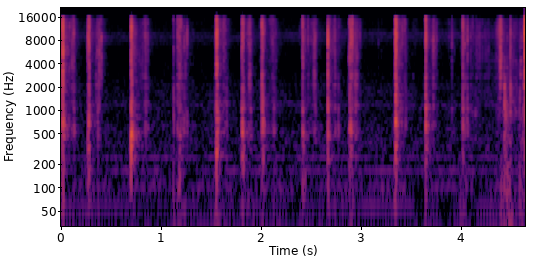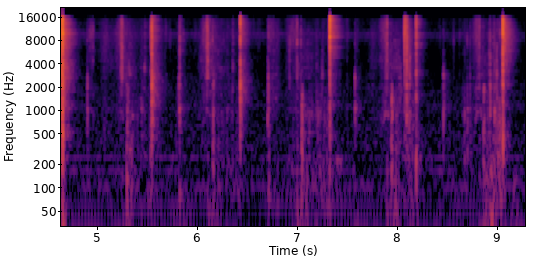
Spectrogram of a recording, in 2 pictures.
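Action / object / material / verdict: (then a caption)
scrape / paperback book with glossy card cover / paper / none. Long nails rapidly scratch, tap and grip the glossy card cover and edges of a solid Wandering Witch paperback manga. The result is a fast, uneven run of sharp, bright clicks and crisp scratchy rustles, each dying away almost instantly over a faint low hum.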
